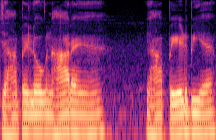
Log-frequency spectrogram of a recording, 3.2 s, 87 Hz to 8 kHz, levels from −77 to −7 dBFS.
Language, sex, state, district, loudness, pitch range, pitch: Hindi, male, Chhattisgarh, Raipur, -15 LUFS, 95-105 Hz, 100 Hz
